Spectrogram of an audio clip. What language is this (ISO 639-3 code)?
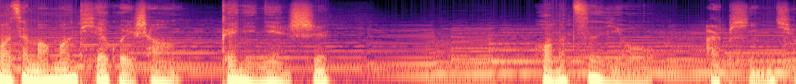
zho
